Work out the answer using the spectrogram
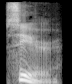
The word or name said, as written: cere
